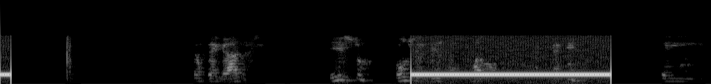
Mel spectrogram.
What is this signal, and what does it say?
Ringback tone (North America), 440 + 480 Hz, with speech.
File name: out- - - - - .71802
